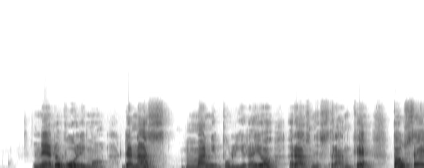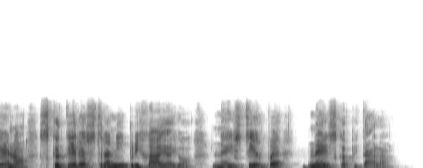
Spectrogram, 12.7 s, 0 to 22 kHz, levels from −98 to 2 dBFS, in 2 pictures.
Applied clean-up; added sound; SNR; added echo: neural mask model Resemble Enhance denoiser.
